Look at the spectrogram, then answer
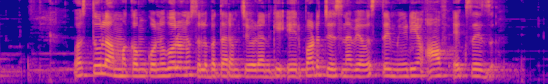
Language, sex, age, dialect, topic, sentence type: Telugu, female, 18-24, Central/Coastal, banking, statement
